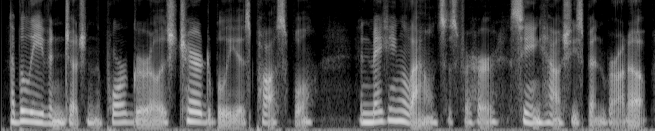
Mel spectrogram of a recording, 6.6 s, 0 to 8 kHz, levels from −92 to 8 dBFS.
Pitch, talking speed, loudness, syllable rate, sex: 210 Hz, 200 wpm, -20 LUFS, 5.8 syllables/s, female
